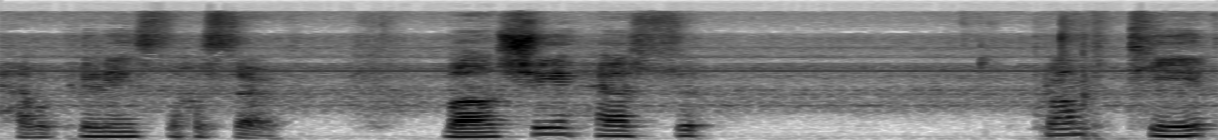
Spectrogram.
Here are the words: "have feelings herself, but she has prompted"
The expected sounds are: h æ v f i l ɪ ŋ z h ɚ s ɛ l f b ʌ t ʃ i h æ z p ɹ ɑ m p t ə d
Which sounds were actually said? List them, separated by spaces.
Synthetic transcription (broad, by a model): h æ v p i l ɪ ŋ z h ɚ s ɛ l f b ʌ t ʃ i h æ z p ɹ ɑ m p t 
